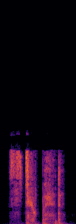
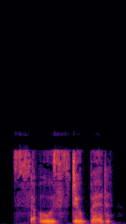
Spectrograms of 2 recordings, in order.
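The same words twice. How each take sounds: First: Barely voiced self-scold; whispered. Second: Slower, higher whispered self-blame. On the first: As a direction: hiss it to herself. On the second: Acted. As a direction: drag it out under breath.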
